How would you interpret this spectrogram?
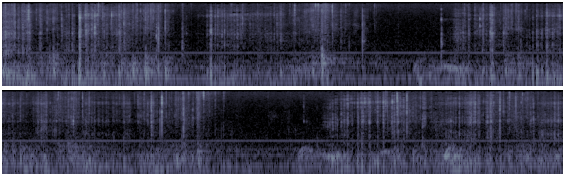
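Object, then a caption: Bar of soap. A flat metal blade continuously shaves a solid striped bar of soap held in the palm, sending flakes flying. Dense, crisp scraping and crinkling sounds run throughout in quick overlapping strokes, with a quiet, low-heavy body, brief bright edges and a faint steady tone underneath.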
